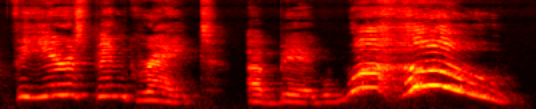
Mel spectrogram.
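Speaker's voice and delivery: slow, high, loud woohoo; excited cheer. Acted. Students cheering their teacher in the poem, a big high whoop. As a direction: whoop it out like a celebration.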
